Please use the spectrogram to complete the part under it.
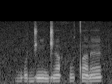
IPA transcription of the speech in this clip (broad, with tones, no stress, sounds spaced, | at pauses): b o˨ d͡ʒ ĩ˨ d͡ʒ ã˧ h u˧ t ã˧ ɾ ɛ̃˦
